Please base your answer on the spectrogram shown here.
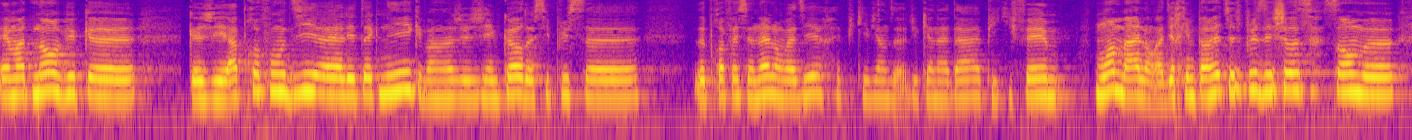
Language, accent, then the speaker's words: French; Switzerland; Je viens de Suisse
